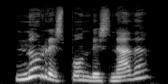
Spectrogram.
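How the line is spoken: Exclaimed. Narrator (Spanish): exclamó

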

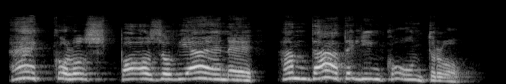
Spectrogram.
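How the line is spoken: Shouting. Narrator (Italian): gridando

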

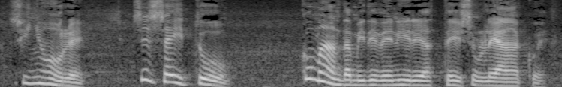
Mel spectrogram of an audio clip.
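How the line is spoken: Joyful, incredulous pleading. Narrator (Italian): fuori di sé dalla gioia, come se stentasse a credere, supplica

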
